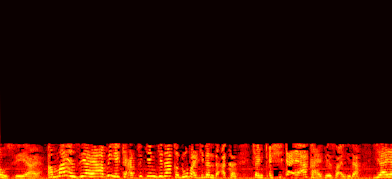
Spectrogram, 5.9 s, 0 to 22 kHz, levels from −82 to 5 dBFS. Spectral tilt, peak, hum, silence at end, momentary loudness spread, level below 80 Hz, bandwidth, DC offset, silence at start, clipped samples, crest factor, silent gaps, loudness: -7.5 dB/octave; -4 dBFS; none; 0 s; 8 LU; -54 dBFS; 4.6 kHz; under 0.1%; 0 s; under 0.1%; 14 dB; none; -19 LUFS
